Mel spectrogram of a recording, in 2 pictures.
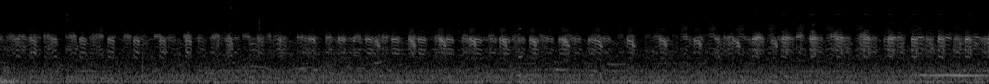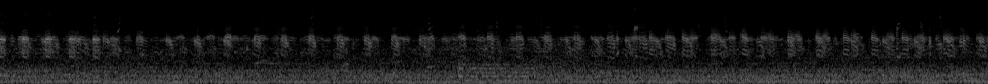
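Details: Many frogs calling around a home after rain: a dense, steady chorus of rapid pulsed croaks and rattling trills overlapping continuously, with no pauses and a faint low hum beneath.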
